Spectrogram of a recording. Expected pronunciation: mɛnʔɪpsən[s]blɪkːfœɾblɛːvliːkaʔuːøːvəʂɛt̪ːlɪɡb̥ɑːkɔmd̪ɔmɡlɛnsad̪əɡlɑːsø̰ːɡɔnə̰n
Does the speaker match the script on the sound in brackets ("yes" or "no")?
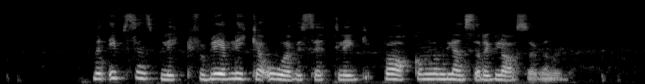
yes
